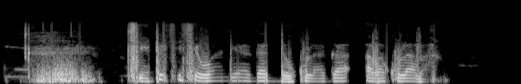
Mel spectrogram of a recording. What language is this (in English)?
Ganda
